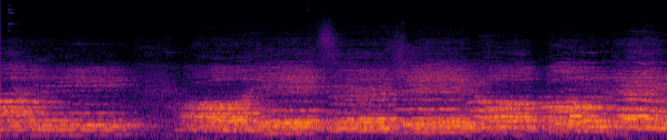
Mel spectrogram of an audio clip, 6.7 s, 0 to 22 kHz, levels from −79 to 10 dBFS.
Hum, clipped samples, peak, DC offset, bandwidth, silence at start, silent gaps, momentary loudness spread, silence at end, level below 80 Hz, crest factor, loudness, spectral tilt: none; under 0.1%; -6 dBFS; under 0.1%; 16.5 kHz; 0 s; none; 9 LU; 0 s; -56 dBFS; 14 dB; -20 LUFS; -6.5 dB/octave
